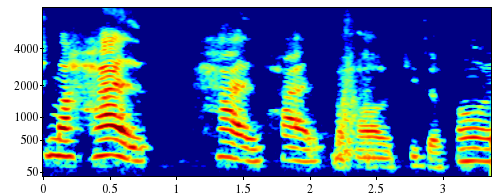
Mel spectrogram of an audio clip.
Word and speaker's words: mahal: No, maal. You gotta use the H. Mahal.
